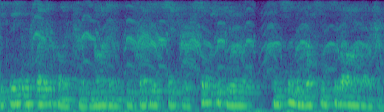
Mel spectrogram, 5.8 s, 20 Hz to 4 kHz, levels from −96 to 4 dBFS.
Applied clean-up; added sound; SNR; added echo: none; Gull, seagull / Bird vocalization, bird call, bird song; 11 dB; reverberation time 0.6 s.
